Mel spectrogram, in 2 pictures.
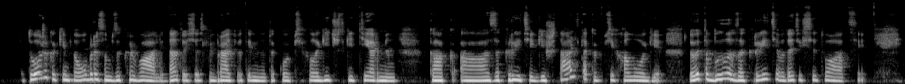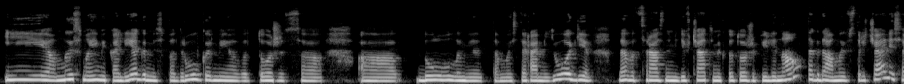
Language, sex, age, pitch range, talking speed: Russian, female, 20-39, 175-200 Hz, 180 wpm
